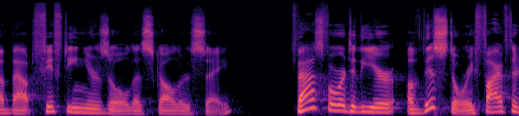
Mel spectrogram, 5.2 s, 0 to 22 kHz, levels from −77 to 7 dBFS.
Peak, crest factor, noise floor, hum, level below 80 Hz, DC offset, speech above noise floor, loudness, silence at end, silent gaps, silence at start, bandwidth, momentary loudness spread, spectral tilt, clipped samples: -2 dBFS; 22 dB; -76 dBFS; none; -64 dBFS; under 0.1%; 53 dB; -23 LUFS; 0 s; none; 0 s; over 20 kHz; 8 LU; -4 dB/octave; under 0.1%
